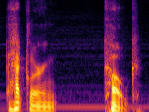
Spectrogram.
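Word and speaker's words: Heckler & Koch: oh dude shut up just say H&K it it's Heckler and Coke in case you're curious far but it's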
